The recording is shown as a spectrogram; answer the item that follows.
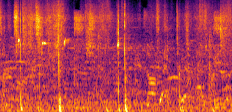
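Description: A basketball bouncing on a hard outdoor court: one sharp bounce about half a second in, then two more in quick succession a second in. Players' voices are heard alongside.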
